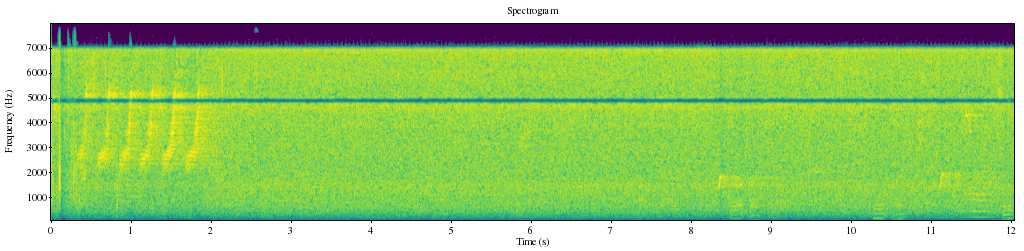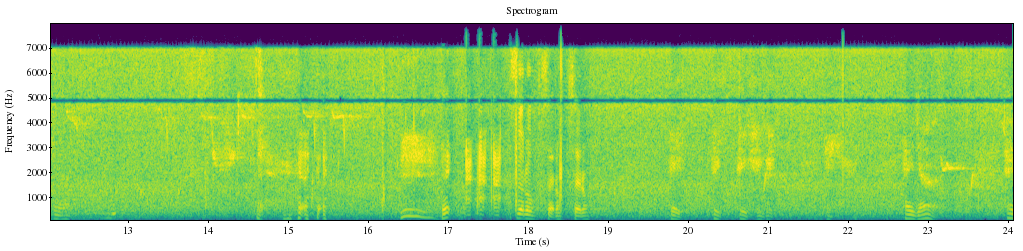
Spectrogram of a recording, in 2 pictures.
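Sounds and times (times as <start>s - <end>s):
steady outdoor hiss: 0.0s - 24.0s
bird whistling: 23.2s - 23.7s.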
